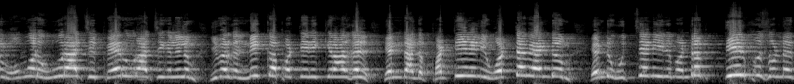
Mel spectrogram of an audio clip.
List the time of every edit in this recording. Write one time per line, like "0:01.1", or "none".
none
